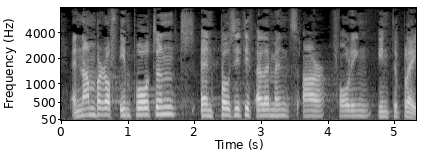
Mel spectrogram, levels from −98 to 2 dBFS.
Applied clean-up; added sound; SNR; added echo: none; none; none; none.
